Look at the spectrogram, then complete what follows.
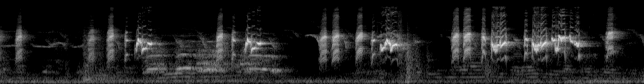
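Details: Sooty-headed bulbul in full rival-challenging song: sharp chirps interleaved with bubbling slurred whistles, delivered in irregular clusters with brief silences between.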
